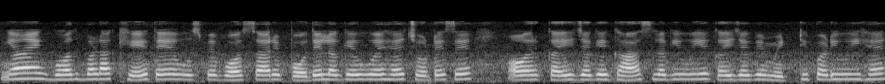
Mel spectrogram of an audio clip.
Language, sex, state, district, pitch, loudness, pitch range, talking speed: Hindi, female, Maharashtra, Aurangabad, 225 Hz, -15 LUFS, 215-240 Hz, 190 wpm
